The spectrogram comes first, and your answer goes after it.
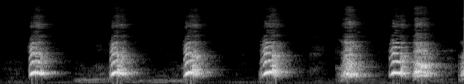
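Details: Cocker spaniels "sing", giving short, ringing barks in a steady run, with low grumbles between them.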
